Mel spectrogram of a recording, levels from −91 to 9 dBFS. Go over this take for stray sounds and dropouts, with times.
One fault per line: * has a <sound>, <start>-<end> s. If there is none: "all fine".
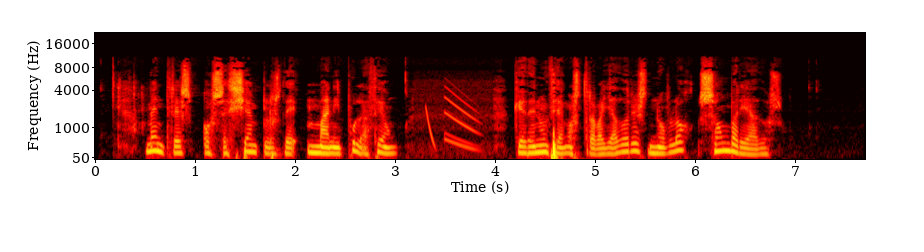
* has a chirp, 3.3-3.9 s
